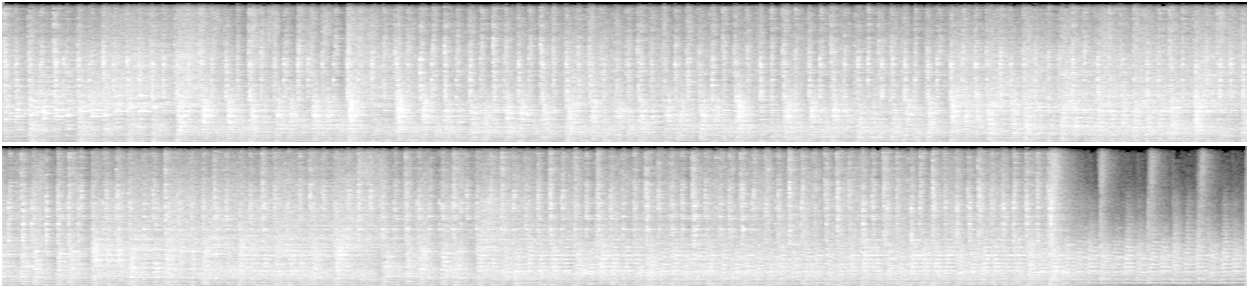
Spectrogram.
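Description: A full steel orchestra playing steadily at a fast tempo: the ringing tenor and mid-range steel pans over the bass pans, driven by a percussion section. About a second before the end the sound turns duller and a little quieter.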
